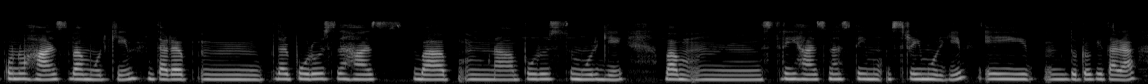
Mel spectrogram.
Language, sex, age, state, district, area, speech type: Bengali, female, 18-30, West Bengal, Bankura, rural, spontaneous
